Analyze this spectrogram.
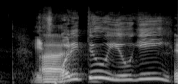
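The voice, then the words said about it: Cartoon character voice impression. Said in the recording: “My Joey Wheeler impression? ... it was spot on ... Way better than it needed to be.”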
